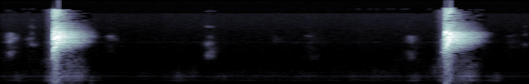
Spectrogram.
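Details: Two crisp, high, quickly fading chips about four seconds apart from a female ultramarine grosbeak, a call meant to excite males; otherwise quiet.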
